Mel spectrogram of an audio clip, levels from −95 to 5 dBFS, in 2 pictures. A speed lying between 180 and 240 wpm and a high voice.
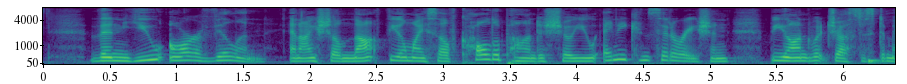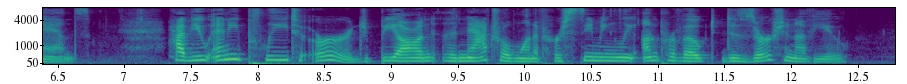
No: average, 185 wpm; medium, 175 Hz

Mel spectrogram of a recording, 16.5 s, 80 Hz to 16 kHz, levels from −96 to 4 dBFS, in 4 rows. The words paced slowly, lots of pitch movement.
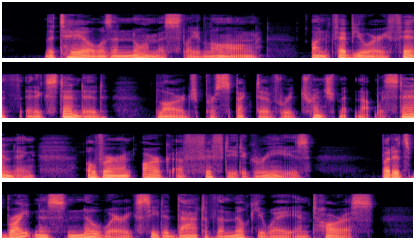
Yes: slow, 115 wpm; wide, 5.7 semitones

